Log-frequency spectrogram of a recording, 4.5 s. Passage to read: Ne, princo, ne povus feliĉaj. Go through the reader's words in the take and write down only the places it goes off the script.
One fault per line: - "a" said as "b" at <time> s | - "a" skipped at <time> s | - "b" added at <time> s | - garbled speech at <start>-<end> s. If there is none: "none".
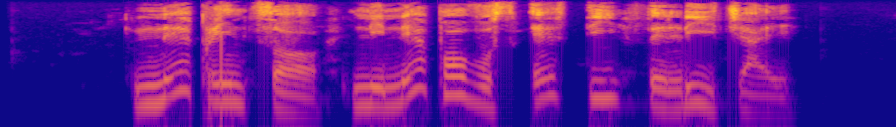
- "ni" added at 1.8 s
- "esti" added at 2.7 s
